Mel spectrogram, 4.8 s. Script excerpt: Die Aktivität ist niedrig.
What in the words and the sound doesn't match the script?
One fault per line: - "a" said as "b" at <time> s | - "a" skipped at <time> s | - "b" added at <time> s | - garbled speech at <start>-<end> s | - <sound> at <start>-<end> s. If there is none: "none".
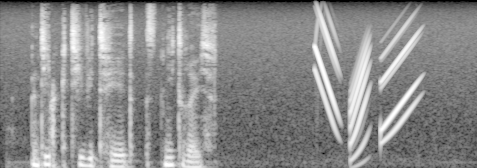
- chirp at 3.1-4.3 s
